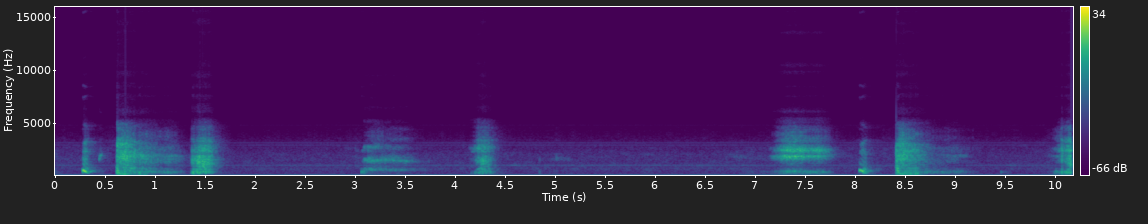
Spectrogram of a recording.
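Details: Sneezing fit during a cold: a run of about five forceful sneezes with quick intakes of breath between them, over a steady low hum.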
